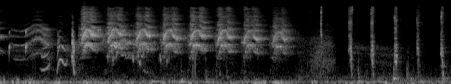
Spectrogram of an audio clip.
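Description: An Indian parrot gives harsh, wavering screeches, then a quick run of short, clicky plinks that imitate dripping water.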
